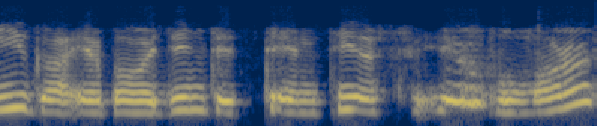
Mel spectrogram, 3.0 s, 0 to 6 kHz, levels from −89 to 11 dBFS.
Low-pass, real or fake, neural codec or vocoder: 5.4 kHz; fake; codec, 16 kHz, 4.8 kbps, FACodec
